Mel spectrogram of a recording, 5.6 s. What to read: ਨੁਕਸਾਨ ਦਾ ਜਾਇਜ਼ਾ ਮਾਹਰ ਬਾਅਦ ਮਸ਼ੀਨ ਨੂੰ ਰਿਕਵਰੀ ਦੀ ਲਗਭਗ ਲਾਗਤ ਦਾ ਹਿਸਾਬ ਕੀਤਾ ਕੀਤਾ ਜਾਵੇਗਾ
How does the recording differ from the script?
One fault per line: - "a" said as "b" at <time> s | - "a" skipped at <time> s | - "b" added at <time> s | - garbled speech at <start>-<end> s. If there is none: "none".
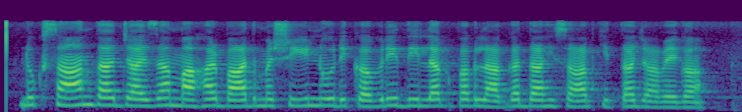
- "ਕੀਤਾ" skipped at 4.8 s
